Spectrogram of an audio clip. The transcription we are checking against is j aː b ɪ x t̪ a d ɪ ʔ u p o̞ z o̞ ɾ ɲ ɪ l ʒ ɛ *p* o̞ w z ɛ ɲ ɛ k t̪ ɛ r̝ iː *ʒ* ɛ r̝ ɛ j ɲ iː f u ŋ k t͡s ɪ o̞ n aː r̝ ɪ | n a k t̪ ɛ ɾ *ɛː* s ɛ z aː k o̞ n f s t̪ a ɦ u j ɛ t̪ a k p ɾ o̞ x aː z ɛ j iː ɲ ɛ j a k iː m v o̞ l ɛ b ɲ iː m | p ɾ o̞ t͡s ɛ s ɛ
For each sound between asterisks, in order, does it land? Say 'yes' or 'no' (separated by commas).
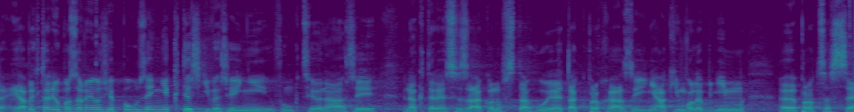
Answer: yes, no, yes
